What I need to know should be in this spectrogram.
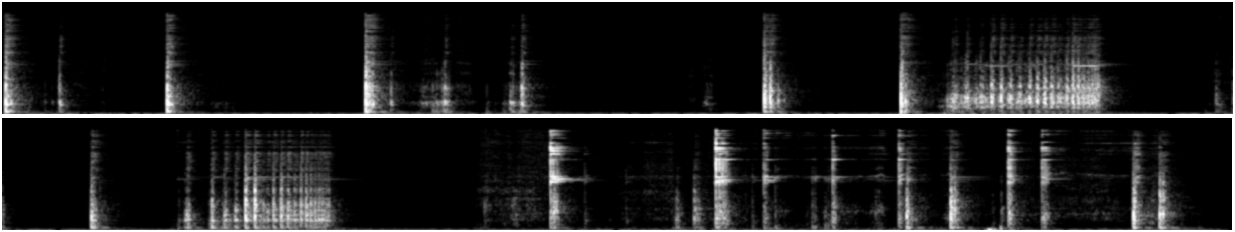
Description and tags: dish - ceramic cup sounds
Hitting a ceramic cup on the counter, spinning it, then hitting it on other dishes.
